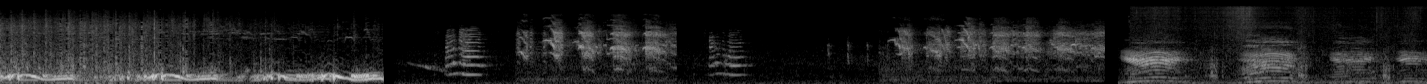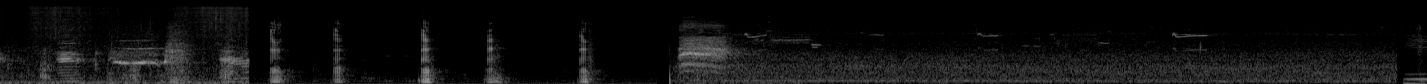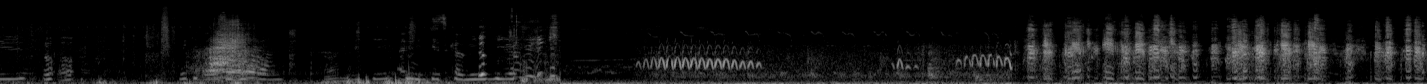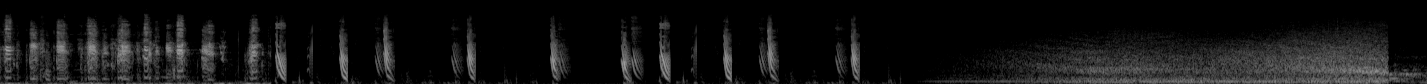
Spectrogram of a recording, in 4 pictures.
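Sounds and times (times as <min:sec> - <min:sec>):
wings flapping: 0:00.0 - 0:03.0
pigeons cooing: 0:00.0 - 0:03.9
low steady hiss: 0:06.8 - 0:08.9
animal calls and grunts: 0:09.0 - 0:20.4, 0:30.4 - 0:31.8, 0:56.5 - 0:57.0.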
